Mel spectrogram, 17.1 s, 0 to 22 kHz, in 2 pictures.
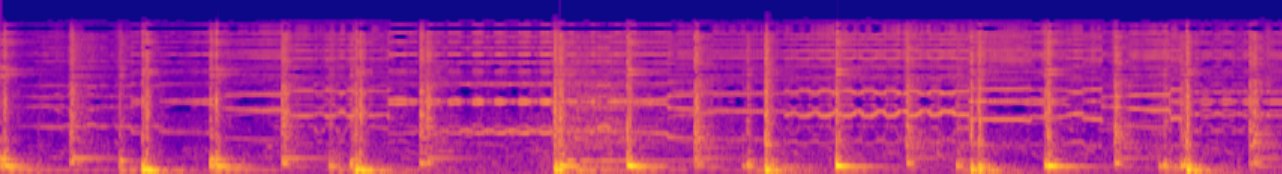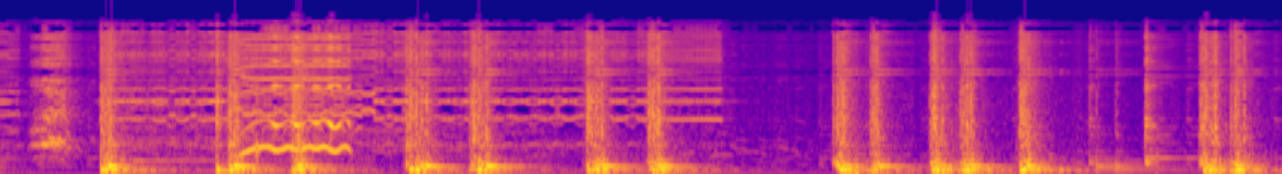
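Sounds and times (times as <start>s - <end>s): drums beaten in steady pulse: 0.0s - 13.4s, 14.0s - 17.0s
shrill reed pipe melody: 0.0s - 13.6s.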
